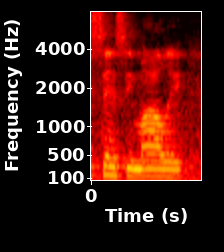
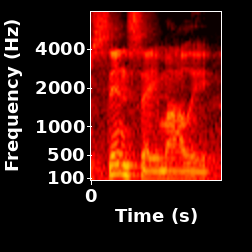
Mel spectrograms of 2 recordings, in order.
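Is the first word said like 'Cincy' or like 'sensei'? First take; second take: Cincy; sensei. First: The first word sounds like the city nickname 'Cincy'. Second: The first word sounds like the karate term 'sensei'. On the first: "they kept saying Cincy Molly" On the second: "I was pronouncing the girl's name Sensei Molly on some old karate type stuff"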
